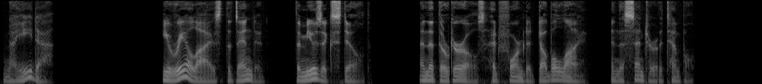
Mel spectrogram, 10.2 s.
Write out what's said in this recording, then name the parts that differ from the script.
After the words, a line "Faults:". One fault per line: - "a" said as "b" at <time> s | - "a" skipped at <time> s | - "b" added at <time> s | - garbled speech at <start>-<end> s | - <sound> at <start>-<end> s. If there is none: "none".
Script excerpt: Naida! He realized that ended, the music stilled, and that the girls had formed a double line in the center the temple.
Naida! He realized that ended, the music stilled, and that the girls had formed a double line in the center the temple.
Faults:
none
